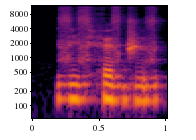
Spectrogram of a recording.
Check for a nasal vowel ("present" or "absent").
absent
